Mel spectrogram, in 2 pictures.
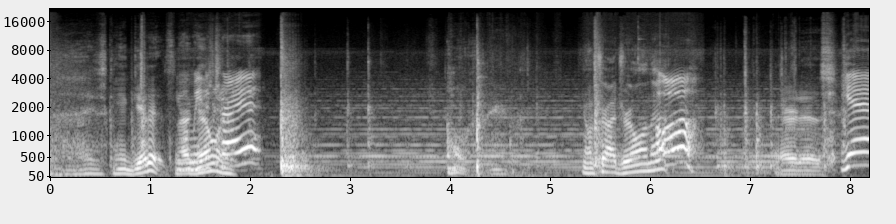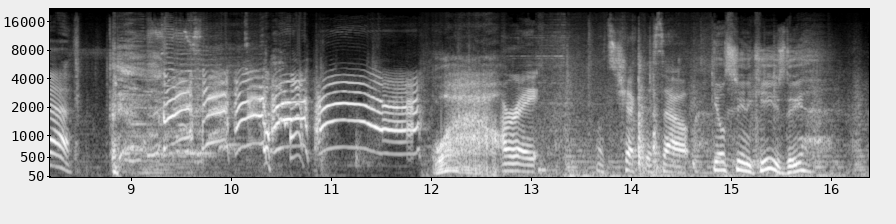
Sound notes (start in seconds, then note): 2.7 pounding; 8.8 laughing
